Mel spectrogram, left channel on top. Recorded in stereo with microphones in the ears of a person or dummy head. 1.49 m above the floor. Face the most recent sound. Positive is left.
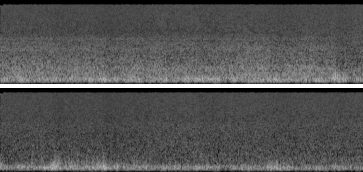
No sound to turn to.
